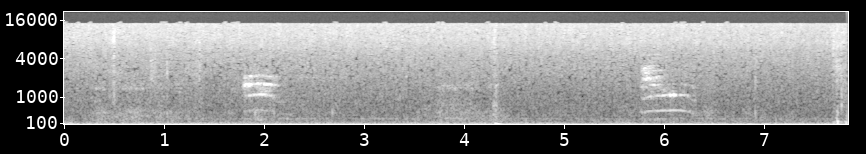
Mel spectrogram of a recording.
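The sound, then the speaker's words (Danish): A cat meows twice behind a closed bedroom door, shut out and agitated. The two faint cries are well spaced over a quiet, hissy background. “I må undskylde, hvis I hører kattemiaven i baggrunden. Min kone har lukket døren ind til soveværelset, så katten ikke kan komme ind og krybe op i sengen. Og det er den rasende over.”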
